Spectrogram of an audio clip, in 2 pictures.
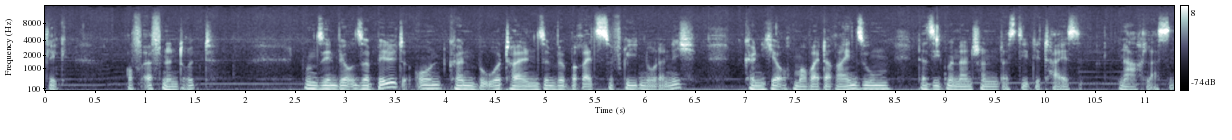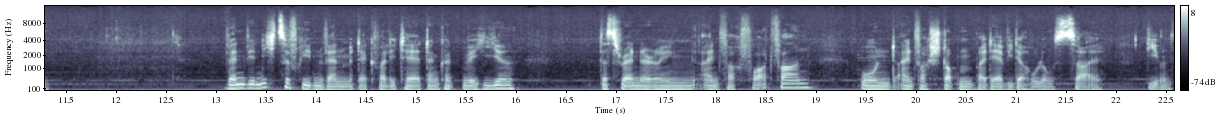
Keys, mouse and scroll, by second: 0.1 click, 5.5 click, 9.0-10.0 drag.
